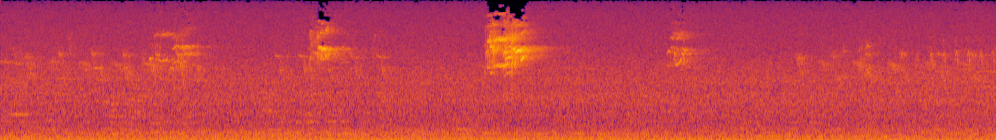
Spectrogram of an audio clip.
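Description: Bird calls: short high chirps about two, four, six and eight and a half seconds in, the one near six seconds the loudest, over a steady low rumble.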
